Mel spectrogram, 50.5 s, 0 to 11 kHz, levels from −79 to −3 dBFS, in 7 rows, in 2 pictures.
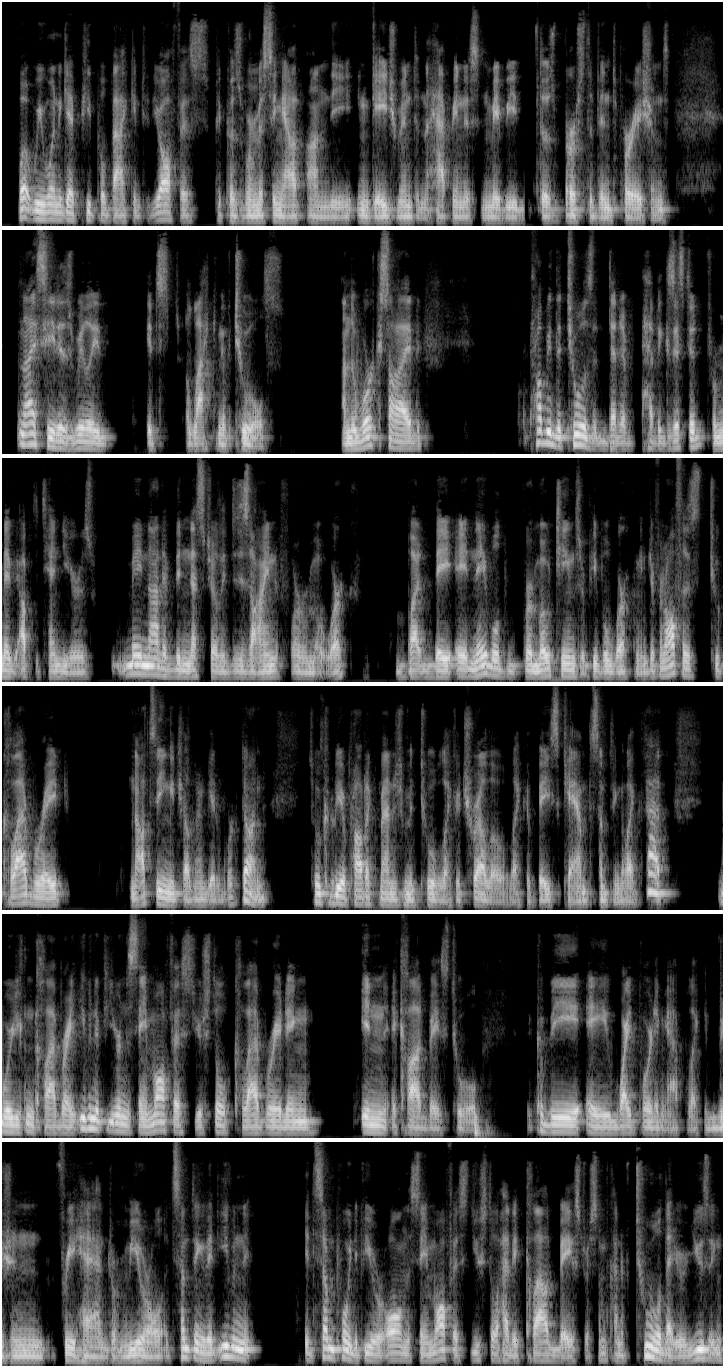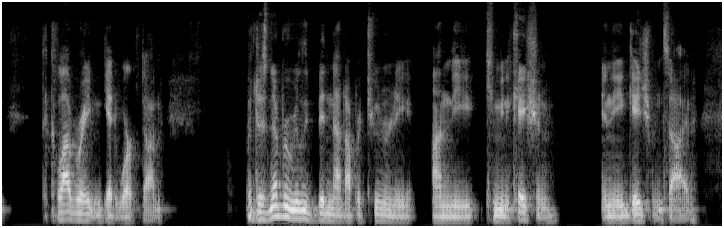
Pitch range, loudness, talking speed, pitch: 80-105 Hz, -19 LUFS, 215 wpm, 90 Hz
